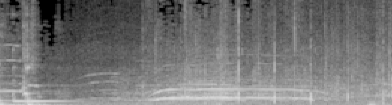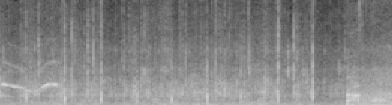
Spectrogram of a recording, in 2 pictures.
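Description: A taiko ensemble piece ending on a long held note, followed from about halfway in by the audience applauding.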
